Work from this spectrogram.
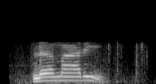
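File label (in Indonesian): "lemari", Indonesian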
